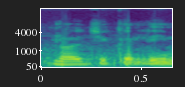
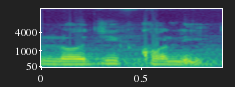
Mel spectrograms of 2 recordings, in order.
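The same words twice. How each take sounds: First: The a before the final ly is silent. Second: The a before the final ly is pronounced. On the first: The speaker calls it right. "But here ए is silent" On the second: The speaker calls it wrong. "अगर इसमें ए अगर जो है ना silent ना होता फिर ये बनता लॉजिकली"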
